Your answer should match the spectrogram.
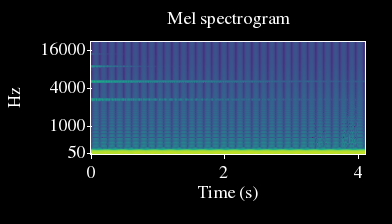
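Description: A loud, steady, very deep electronic bass tone held unbroken, the 'vibration' bass of a DJ sound-check track, with a thin high whistling tone above it. Near the end, short hissy percussion hits come in.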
